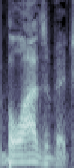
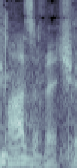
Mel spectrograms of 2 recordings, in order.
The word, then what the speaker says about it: Blazevic: Have we confirmed the pronunciation of Jordan B's last name? – Yeah, Blazevic. – Blazevic. – He said, although his Czech relatives put a lot more emphasis on the N there and, you know, have a lot more lilting, but he goes with Blazevic.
